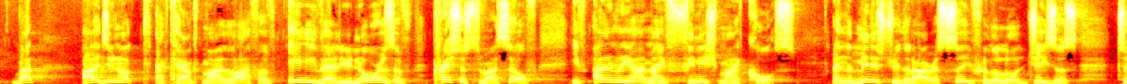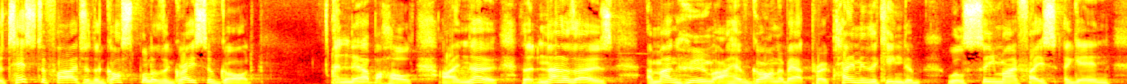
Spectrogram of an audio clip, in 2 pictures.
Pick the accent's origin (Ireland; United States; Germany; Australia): Australia; it's very hard watching cricket as an Australian now, it's just embarrassing.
